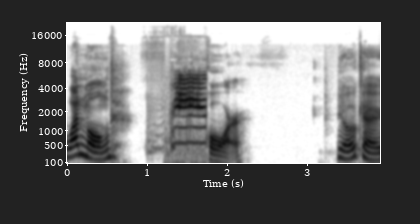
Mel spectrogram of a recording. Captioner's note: meow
